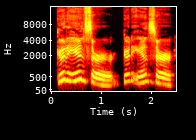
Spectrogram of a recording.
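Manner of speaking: high, drawn-out exclamation of approval; emphatic approval. Retold or imitated. Traveler retelling her reply to the pilgrimage leader, emphatic approval.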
